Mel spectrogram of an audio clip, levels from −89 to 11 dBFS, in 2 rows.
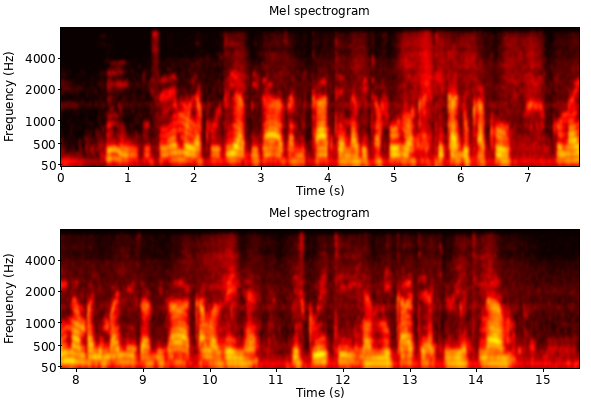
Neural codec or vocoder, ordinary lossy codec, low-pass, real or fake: none; Opus, 64 kbps; 7.2 kHz; real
